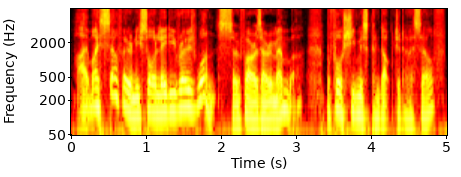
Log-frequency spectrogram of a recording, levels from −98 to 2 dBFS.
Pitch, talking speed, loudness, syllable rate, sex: 125 Hz, 190 wpm, -17 LUFS, 5.8 syllables/s, male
